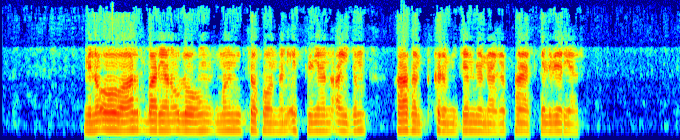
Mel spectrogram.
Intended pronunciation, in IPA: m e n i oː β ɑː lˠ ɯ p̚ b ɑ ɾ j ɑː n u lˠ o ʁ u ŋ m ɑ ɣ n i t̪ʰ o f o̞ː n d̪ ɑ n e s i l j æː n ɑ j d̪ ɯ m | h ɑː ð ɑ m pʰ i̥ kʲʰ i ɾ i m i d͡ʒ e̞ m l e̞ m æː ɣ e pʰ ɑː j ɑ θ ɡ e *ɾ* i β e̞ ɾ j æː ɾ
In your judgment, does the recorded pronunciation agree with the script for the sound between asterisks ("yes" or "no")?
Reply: no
